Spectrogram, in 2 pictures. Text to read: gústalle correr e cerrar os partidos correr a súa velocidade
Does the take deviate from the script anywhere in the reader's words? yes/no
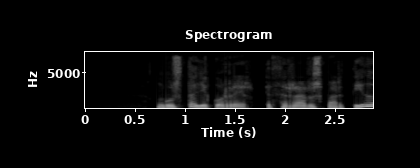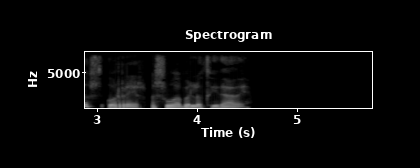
no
